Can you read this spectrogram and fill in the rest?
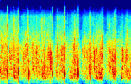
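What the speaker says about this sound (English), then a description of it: "let's give our speakers a round of applause." Brisk, dense clapping at a small meeting, where attendees applaud the speakers for a few seconds with close, crisp hand claps and no talk.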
